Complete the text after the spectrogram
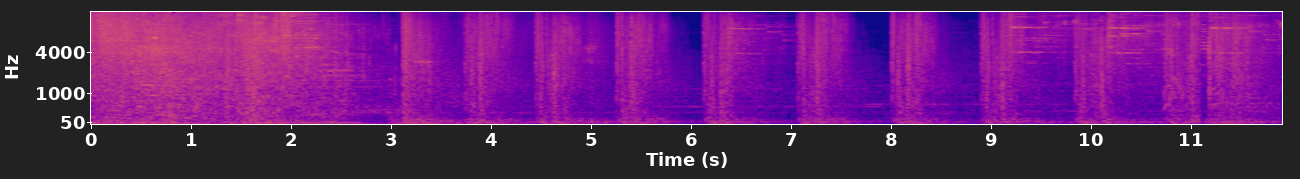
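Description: Sound effects of a video game fight play in bursts of impacts and spells.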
